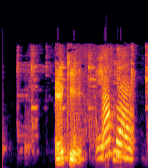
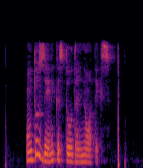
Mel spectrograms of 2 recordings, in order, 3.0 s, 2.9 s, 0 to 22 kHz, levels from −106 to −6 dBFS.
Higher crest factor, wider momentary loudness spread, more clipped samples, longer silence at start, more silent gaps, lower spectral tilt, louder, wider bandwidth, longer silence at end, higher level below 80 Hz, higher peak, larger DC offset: about the same, 16 dB vs 20 dB; first, 19 LU vs 7 LU; neither; first, 0.3 s vs 0.1 s; neither; about the same, -4 dB/octave vs -4.5 dB/octave; first, -13 LUFS vs -46 LUFS; about the same, 7.8 kHz vs 8.2 kHz; second, 0 s vs 0.5 s; first, -58 dBFS vs -70 dBFS; first, 0 dBFS vs -26 dBFS; neither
